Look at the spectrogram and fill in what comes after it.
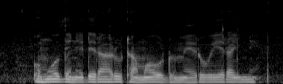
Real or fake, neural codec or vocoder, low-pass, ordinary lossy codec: real; none; none; none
